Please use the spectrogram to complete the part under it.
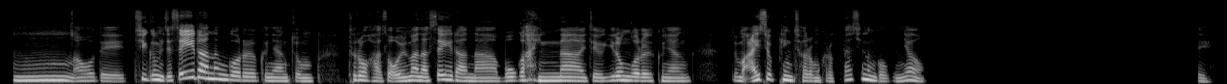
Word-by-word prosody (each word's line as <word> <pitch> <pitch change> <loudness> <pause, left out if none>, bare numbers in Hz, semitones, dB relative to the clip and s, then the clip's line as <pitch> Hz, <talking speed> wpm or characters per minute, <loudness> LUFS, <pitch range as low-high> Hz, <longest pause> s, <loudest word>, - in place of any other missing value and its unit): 음 185 0 +3
어 165 +2 -5
네. 145 -3 -7
지금 220 -3 +2
이제 185 -1 -1
세일하는 260 - +5
거를 180 -4 -1
그냥 160 -2 -2
좀 150 -2 -4 0.3
들어가서 185 -7 -2
'얼마나 170 +3 +2
세일하나? 165 -7 0
뭐가 175 +3 -1
있나?' 175 -1 +3
이제 160 0 -4
이런 190 +4 +2
거를 165 -2 0
그냥 155 -2 -4 0.4
좀 175 -1 -4
아이쇼핑처럼 195 -6 0
그렇게 145 -1 -11
하시는 230 -2 +2
거군요. 150 +2 -4 2.7
네. 135 -4 -12
175 Hz, 275 characters per minute, -22 LUFS, 155-195 Hz, 2.7 s, 세일하는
